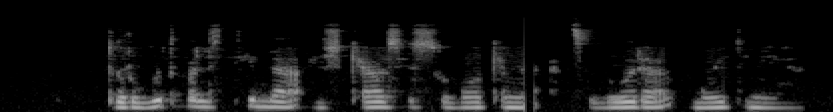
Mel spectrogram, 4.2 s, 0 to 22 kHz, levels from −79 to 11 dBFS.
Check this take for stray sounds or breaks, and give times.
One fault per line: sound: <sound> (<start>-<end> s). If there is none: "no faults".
sound: dropout (2.6-2.7 s)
